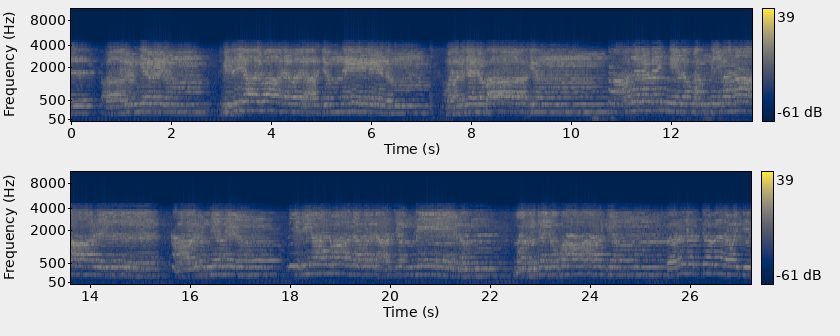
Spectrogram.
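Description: A man's voice chanting a liturgical prayer into a microphone, in long melodic phrases with short pauses for breath every few seconds.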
